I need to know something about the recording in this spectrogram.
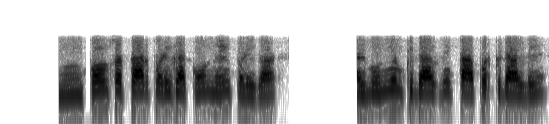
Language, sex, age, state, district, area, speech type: Hindi, male, 30-45, Uttar Pradesh, Prayagraj, urban, conversation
